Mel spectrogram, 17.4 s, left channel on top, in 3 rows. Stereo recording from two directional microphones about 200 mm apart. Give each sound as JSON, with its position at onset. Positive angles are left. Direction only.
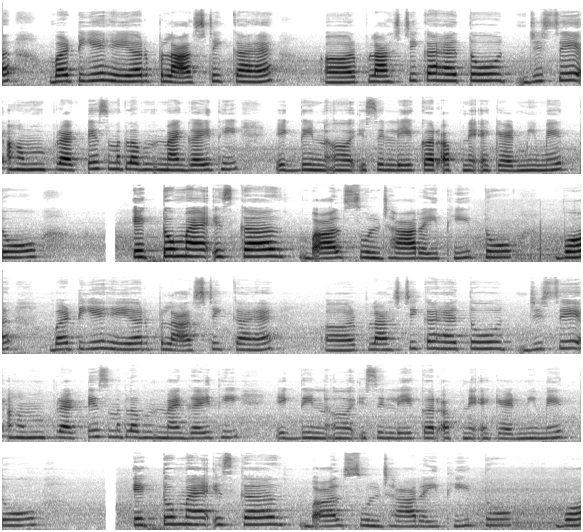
{"t": 0.0, "sound": "a woman's voice", "side_deg": 15}
{"t": 7.4, "sound": "a woman's voice", "side_deg": 15}
{"t": 12.8, "sound": "a woman's voice", "side_deg": 20}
